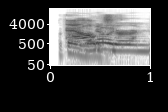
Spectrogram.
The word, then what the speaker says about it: Algernon: Again, phonetically. Algernon. N-O-N. Yeah, that one's a very phonetic. Whatever. Anyway. It's pronounced the way it's written.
